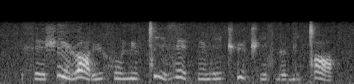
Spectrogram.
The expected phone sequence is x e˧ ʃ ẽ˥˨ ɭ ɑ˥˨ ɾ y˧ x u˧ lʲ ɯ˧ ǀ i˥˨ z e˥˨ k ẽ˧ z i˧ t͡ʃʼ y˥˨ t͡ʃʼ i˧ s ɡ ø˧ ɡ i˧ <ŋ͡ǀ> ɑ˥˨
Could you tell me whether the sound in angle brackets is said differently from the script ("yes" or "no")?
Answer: yes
